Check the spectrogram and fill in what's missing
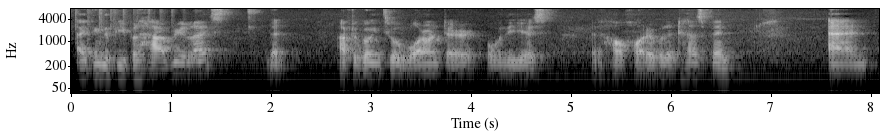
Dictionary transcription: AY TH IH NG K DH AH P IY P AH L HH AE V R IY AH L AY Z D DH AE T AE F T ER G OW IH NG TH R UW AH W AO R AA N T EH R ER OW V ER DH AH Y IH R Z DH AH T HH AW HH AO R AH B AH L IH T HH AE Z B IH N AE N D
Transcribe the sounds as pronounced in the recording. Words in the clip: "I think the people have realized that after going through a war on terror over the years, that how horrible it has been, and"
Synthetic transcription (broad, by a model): AY T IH NG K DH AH P IY P AH L HH AE V R IY AH L AY Z D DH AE T AE F T ER G OW IH NG T R UW AH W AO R AA N T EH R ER OW V ER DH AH Y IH R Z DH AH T HH AW HH AO R AH B AH L IH T HH AE Z B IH N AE N D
